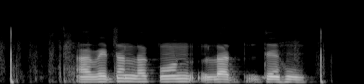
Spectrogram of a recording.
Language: Chhattisgarhi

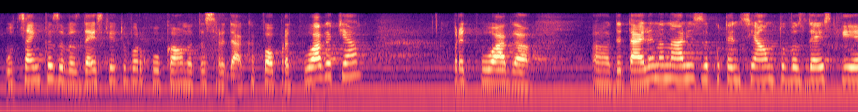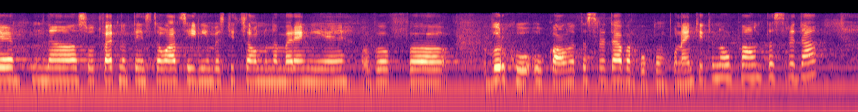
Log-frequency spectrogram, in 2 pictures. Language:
Bulgarian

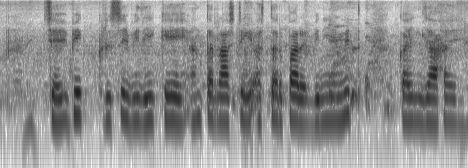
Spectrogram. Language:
Magahi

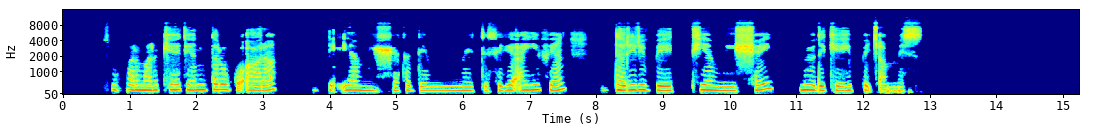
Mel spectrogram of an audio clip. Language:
Wolaytta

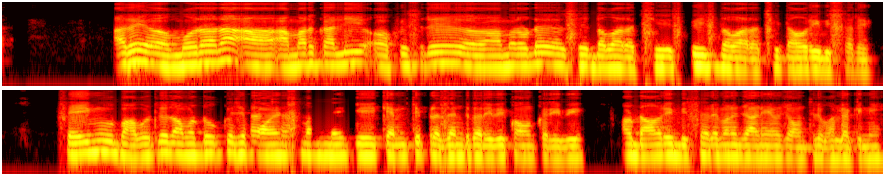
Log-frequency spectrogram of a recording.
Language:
Odia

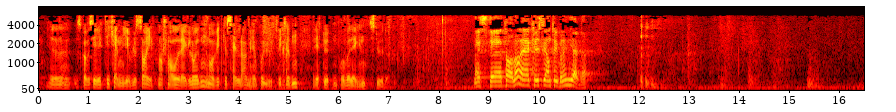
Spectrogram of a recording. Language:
Norwegian Bokmål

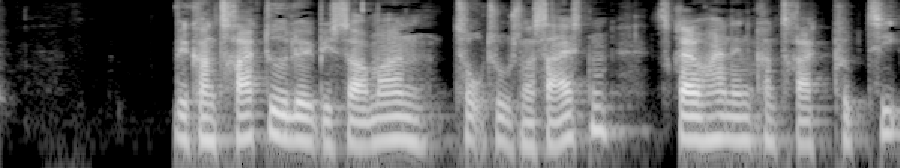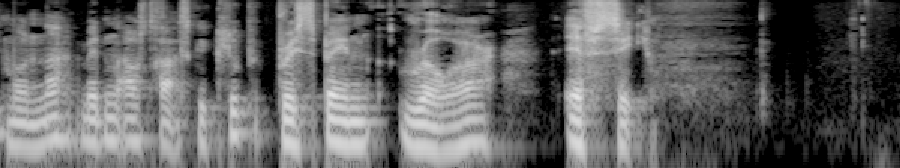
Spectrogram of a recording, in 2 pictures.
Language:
Danish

